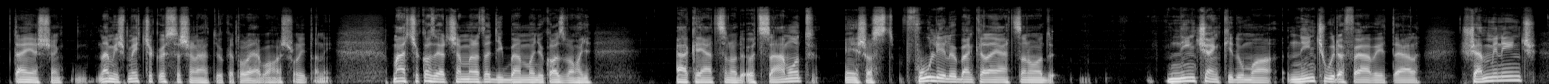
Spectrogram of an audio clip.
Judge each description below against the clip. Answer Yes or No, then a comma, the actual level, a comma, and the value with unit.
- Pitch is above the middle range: No, low, 110 Hz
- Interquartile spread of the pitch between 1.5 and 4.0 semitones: No, average, 4.7 semitones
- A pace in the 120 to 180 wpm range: Yes, average, 150 wpm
